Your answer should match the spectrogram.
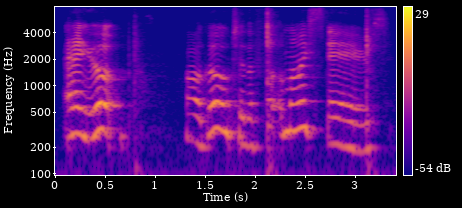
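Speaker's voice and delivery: Yorkshire attempt slipping into West Country; botched Yorkshire accent. Shown as a demonstration. Performer practises Yorkshire catchphrases, accent drifting West Country. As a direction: put on a bad Yorkshire accent. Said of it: "you've gone West Country again".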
